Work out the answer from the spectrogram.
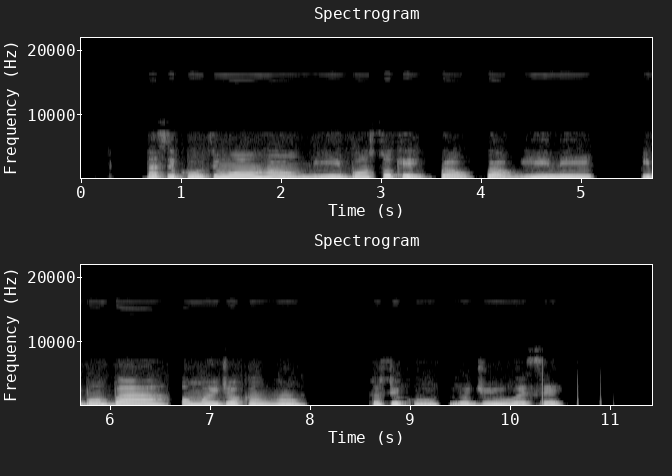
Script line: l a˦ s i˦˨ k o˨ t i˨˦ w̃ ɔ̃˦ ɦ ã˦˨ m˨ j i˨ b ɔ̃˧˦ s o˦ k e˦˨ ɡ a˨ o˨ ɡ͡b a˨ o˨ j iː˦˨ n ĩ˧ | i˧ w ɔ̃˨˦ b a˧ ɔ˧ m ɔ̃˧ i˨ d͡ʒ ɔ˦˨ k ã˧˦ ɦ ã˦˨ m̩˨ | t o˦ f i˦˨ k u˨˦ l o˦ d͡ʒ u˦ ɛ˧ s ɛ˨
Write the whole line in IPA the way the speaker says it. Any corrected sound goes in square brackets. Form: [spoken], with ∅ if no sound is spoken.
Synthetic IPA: l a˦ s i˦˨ k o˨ t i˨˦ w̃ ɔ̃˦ ɦ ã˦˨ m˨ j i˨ b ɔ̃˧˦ s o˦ k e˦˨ [ɡ͡b] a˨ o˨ ɡ͡b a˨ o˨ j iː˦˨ n ĩ˧ | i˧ [b] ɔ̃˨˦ b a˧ ɔ˧ m ɔ̃˧ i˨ d͡ʒ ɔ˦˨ k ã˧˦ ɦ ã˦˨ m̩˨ | t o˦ [s] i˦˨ k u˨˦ l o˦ d͡ʒ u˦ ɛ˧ s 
